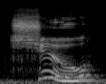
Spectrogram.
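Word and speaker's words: Choux: bring in maybe yeah chew i think is how you say this name c-h-o-u-x yes true like a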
